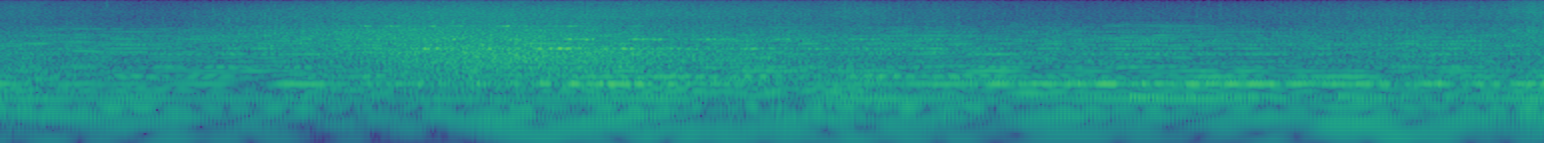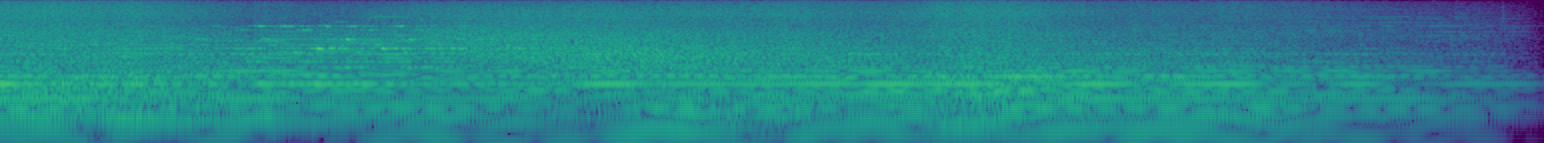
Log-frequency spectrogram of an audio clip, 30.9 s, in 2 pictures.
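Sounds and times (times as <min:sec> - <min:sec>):
meditation soundscape: 0:00.0 - 0:30.8.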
